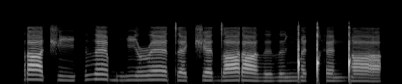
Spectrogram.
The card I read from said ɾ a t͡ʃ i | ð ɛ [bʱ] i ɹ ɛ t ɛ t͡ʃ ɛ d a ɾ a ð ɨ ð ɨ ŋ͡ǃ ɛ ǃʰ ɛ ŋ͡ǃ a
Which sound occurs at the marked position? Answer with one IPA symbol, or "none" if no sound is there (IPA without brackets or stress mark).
bʱ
